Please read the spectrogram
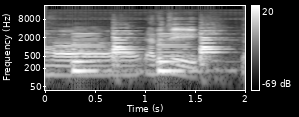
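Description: Upright piano playing a reggae chord pattern, alternating a low left-hand root note with a right-hand three-note chord, about two strikes a second.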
